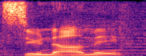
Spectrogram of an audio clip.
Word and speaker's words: tsunami: hang out there like tsunami well it's pronounced like that then it does sound like Tsukasa because the the T is silent in tsunami let's meet the diners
